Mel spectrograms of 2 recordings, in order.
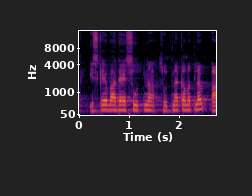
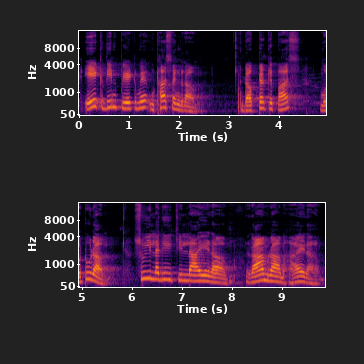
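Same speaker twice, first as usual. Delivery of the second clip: slow, sing-song poem reading; poem recitation; 2 semitones higher, 4 dB louder, slower than usual. Acted. Teacher reciting a children's poem slowly to students. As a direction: recite each line slowly for the class.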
